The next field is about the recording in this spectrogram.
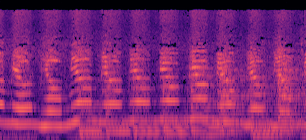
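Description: Loud, continuous meow-like cat tones rise and fall over a stepped melodic backing, with several notes in a row and no pauses.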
